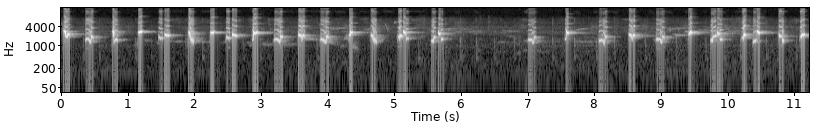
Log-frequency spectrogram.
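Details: Yellow-vented bulbul in a strong singing mood, used to coax other bulbuls into song. It pours out a long burst of rapid, bubbling chirps, breaks off for about a second, then resumes just as briskly.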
